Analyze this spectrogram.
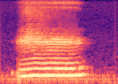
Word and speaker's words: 日: 还有一个就是日。那知、吃、诗、日，它有一个差别是什么呢？日贴上颚的时间是最长的，日。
